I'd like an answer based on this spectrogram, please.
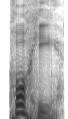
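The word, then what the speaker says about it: コーヒー: in elegant tea ceremonies kohi or kohi is the Japanese pronunciation for coffee is very popular in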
